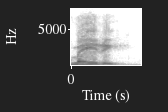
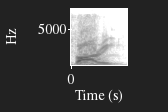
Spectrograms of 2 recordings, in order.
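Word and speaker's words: Mhairi: The story of not Mary, the Scottish pronunciation is Vary.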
